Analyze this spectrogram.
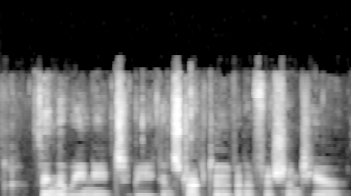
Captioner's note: speaking French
